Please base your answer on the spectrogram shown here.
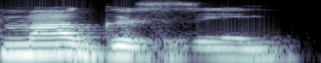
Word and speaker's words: magazine: Examples of such words, we can have the word magazine. Magazine. We're stressing the last part. Zen mag.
